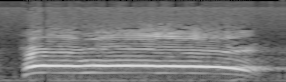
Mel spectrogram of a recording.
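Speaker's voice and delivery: long, high, loud holler; drawn-out shout from the upper deck. Retold or imitated. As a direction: holler it across a ballpark, stretching the name. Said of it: "my old man would holler".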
